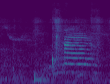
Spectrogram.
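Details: Pedigree Sacred Birman cat in a cattery; a short, clear, harmonic meow of under a second follows soft thumps and movement noise indoors.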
